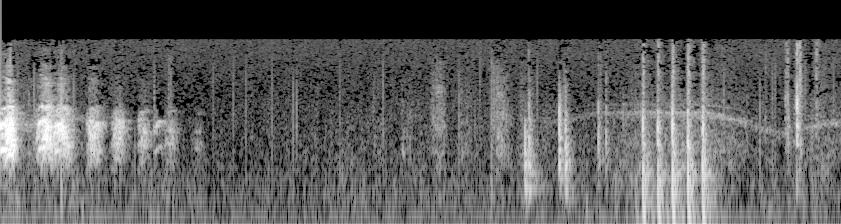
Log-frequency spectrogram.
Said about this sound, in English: a month later that Sergeant Preston was leaving the office of Inspector Grayson at Mounted Police Headquarters when he heard a bark. King whined as he saw Rex approaching.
